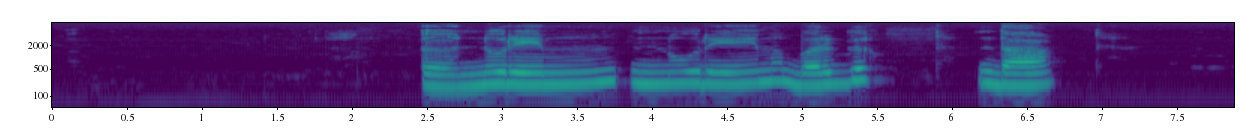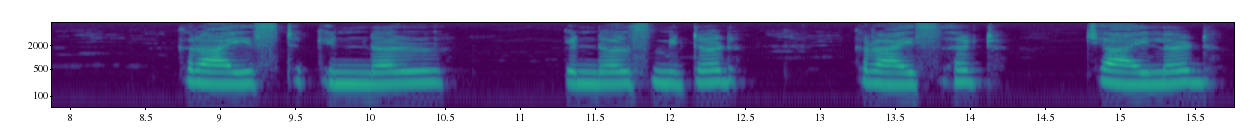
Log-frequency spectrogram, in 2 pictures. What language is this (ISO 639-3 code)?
pan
